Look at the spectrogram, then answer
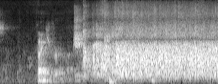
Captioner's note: applause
